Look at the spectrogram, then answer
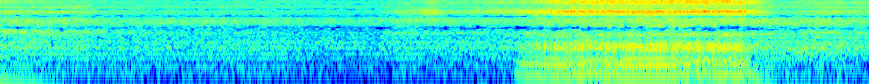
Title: Can't sleep because of snoring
